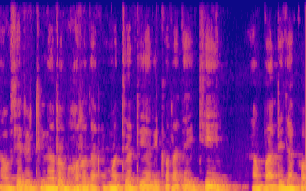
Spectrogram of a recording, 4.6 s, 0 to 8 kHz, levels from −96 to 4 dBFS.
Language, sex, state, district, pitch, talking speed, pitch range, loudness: Odia, male, Odisha, Malkangiri, 140 Hz, 170 wpm, 130-145 Hz, -14 LUFS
